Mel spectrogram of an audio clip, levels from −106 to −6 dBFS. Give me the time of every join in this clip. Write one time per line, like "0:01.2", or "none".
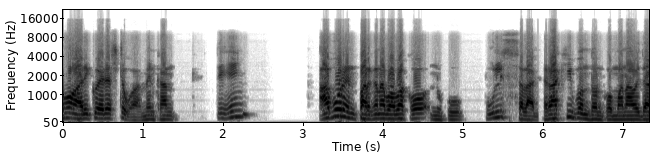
0:06.0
